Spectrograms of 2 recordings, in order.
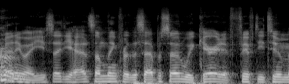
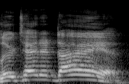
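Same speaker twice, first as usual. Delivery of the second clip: high, slow call as Forrest Gump; calling Lieutenant Dan; 12 semitones higher, slower than usual. Retold or imitated. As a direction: call out to Lieutenant Dan, stretched and much higher.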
